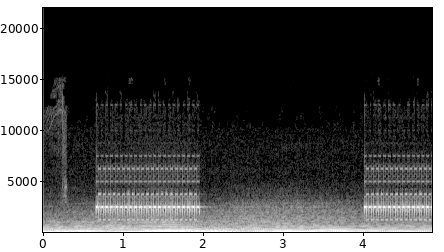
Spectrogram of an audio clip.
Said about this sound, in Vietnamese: Tiếng chuông điện thoại vang lên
